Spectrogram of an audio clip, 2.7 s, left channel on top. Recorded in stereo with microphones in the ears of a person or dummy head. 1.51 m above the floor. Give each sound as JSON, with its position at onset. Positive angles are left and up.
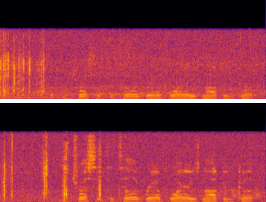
{"t": 0.6, "sound": "a man speaking", "side_deg": -65}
